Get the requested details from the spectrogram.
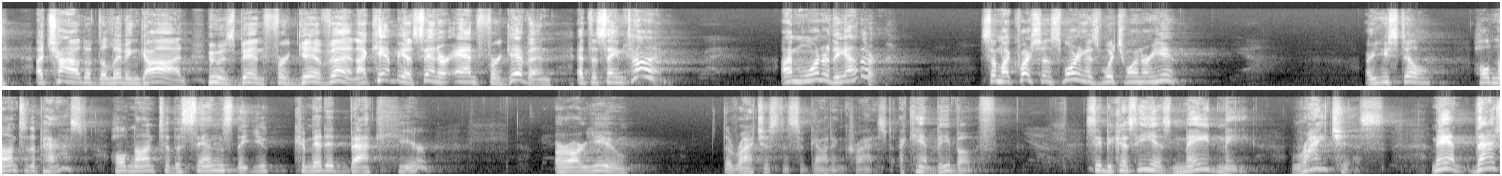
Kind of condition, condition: setting, large echoing room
